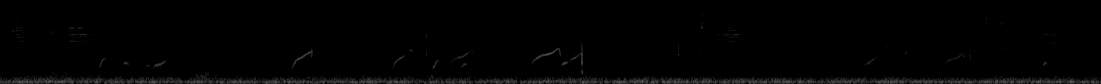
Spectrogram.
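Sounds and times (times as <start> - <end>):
faint bird whistles: 0.0 - 1.8, 2.9 - 5.9, 8.5 - 9.8
low steady rumble: 0.0 - 11.0
faint clicks: 5.0 - 11.0.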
